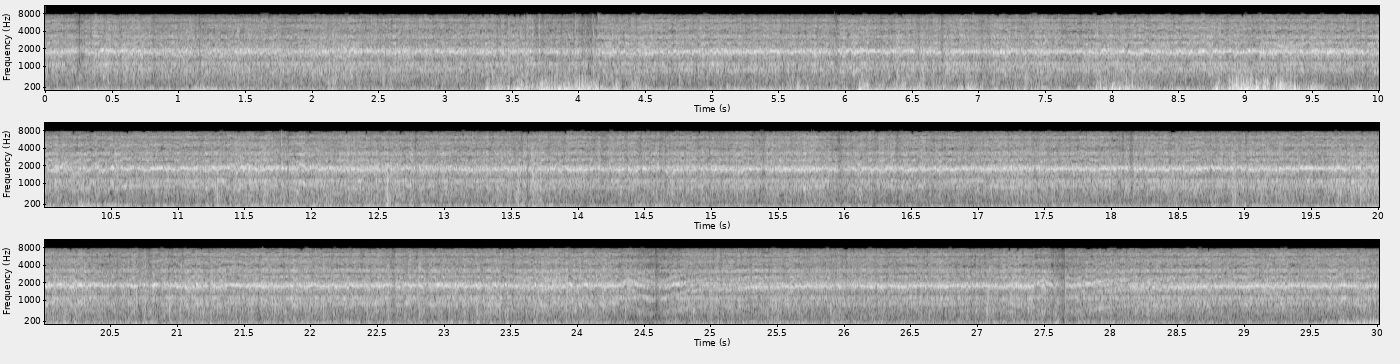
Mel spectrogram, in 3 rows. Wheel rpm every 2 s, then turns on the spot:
220, 230, 230, 230, 220, 220, 230, 230, 230, 240, 240, 210, 200, 200, 230.
none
